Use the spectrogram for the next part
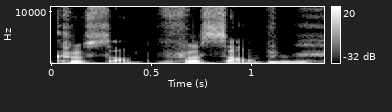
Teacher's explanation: With that hard American R and the really hard T at the end. It just sounds so aggressive compared to the original French.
